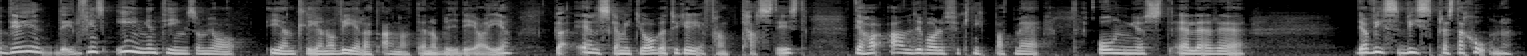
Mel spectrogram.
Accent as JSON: {"language": "Swedish", "town": "Gothenburg", "region": "Västra Götaland County", "country": "Sweden", "said": "Då bodde jag hemma som mamma och pappa ute på öarna. Och då kunde jag ta färjan och bussen och spårvagnen upp till avenyn hemma i Göteborg."}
